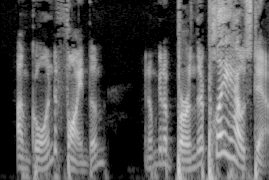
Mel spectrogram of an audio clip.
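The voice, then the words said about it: Imitates another person's voice. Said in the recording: “Did you hear my impression? ... it sounded like Nicolas Cage”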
